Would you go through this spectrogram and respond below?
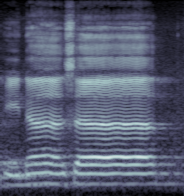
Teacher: زبر کی تنوین کو وقف کی حالت میں الف مدہ سے تبدیل کر کے پڑھیں گے۔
